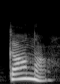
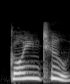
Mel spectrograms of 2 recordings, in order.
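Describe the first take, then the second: First: The words are run together and shortened. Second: Both words are said fully and separately. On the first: "在口语上常常会念成gonna" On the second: "be 动词加going to 这是未来式"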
